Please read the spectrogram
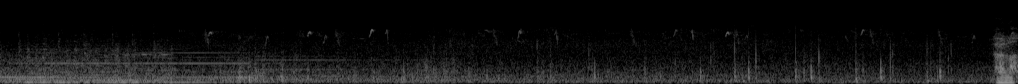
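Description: Background music fading out over the first two or three seconds. Then outdoor ambience with scattered footsteps and light taps, and short high chirps.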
